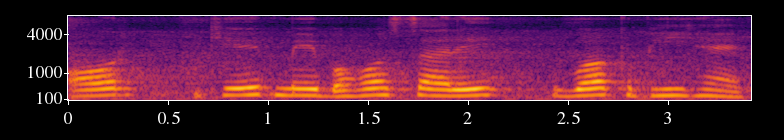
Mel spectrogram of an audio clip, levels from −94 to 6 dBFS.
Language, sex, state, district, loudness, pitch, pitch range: Hindi, female, Uttar Pradesh, Muzaffarnagar, -16 LUFS, 225 Hz, 220-235 Hz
